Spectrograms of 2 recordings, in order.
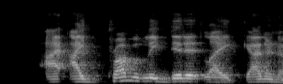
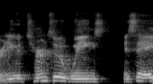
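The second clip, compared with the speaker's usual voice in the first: usual speaking voice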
